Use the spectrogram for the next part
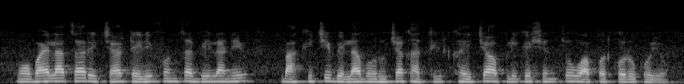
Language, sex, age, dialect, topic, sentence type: Marathi, male, 41-45, Southern Konkan, banking, question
